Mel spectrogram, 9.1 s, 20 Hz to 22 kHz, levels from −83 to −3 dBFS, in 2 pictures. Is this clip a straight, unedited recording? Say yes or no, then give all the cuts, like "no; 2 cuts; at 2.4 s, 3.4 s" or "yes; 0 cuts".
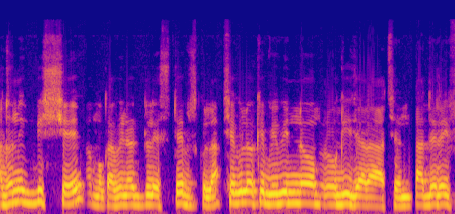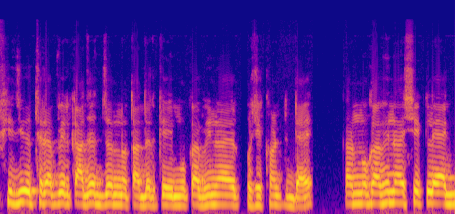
no; 4 cuts; at 1.0 s, 2.2 s, 3.2 s, 4.1 s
